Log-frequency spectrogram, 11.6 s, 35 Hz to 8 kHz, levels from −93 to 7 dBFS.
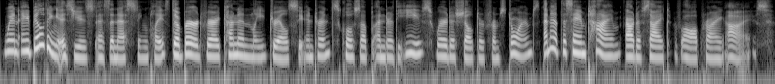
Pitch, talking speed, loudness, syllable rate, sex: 220 Hz, 200 wpm, -19 LUFS, 4.7 syllables/s, female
